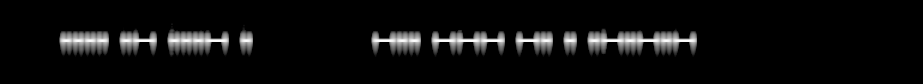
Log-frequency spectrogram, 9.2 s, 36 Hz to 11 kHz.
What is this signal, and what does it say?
Morse code, heard as a keyed tone, about 20 wpm, 700 Hz. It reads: HAVE DONE.
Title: 3x Word-Spacing - Sentences from Top 500 Words - 20wpm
